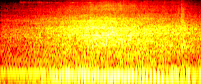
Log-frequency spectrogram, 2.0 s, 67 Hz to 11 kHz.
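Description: Yamaha R3 motorcycle's 321 cc parallel-twin engine running on its stock exhaust as the bike rides along, with wind and road noise; the sound grows louder about half a second in and holds.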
